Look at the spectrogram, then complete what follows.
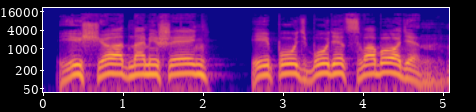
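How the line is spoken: Grim shout. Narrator (Russian): мрачно крикнул Сокка, судья

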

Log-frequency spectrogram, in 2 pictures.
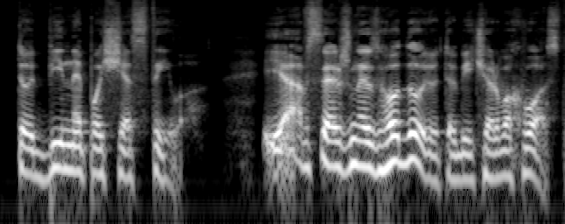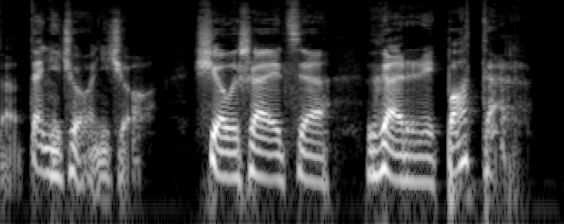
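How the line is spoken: Snake's hiss. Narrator (Ukrainian): Змія зашипіла

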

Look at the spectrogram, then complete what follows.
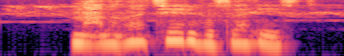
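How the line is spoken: Whisper, girl. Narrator (Russian): прошептала Ксюша

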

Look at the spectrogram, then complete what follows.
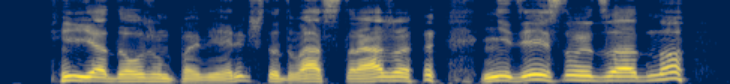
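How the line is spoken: Sorcerer's sneering laugh. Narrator (Russian): глумливо рассмеялся чародей

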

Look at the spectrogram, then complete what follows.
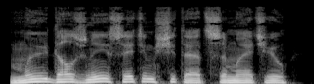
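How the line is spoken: Gently remarked. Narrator (Russian): мягко заметил Джайлз

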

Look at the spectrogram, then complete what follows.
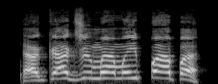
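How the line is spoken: Shrill high-pitched wail. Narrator (Russian): завопил он тонким голосом

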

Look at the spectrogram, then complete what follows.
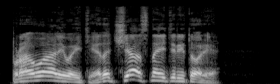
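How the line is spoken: Irritated shout. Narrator (Russian): чей-то раздраженный голос крикнул

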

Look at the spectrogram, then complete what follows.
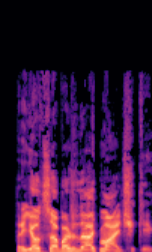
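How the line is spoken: Shout. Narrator (Russian): крикнул он сыновьям

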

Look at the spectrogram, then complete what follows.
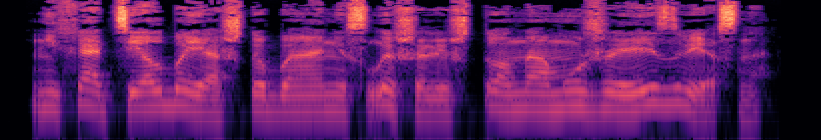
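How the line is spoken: Grumble. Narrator (Russian): проворчал Дэйви

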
